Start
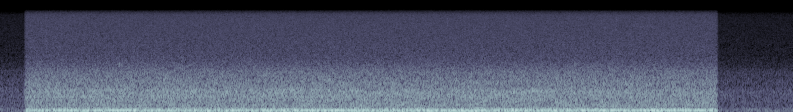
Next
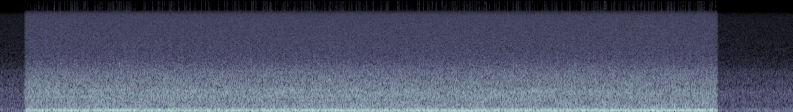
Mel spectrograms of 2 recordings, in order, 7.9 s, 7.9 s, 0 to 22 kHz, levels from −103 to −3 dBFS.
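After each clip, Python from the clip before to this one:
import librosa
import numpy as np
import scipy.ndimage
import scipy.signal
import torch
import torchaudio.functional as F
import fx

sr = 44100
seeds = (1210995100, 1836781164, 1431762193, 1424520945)

y = np.minimum(x, 2.0 * 10.0 ** (-24.0 / 20.0) - x)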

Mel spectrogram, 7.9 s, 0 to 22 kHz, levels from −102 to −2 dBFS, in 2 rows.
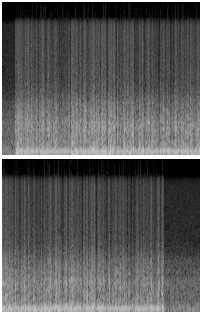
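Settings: y = fx.over_compress(x, sr, threshold_db=-31.0, ratio=-0.5)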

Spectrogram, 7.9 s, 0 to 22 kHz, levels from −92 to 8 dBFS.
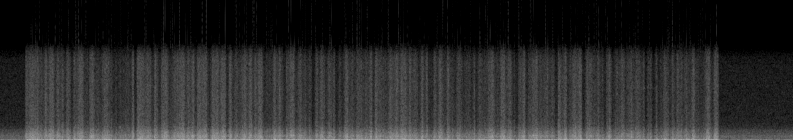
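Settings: y = fx.peak_eq(x, sr, hz=120.0, db=10.0, octaves=0.34)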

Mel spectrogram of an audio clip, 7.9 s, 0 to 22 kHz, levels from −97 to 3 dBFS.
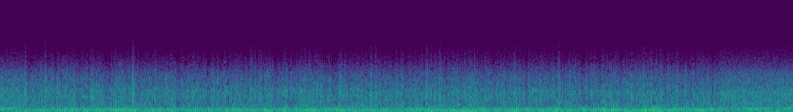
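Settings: y = scipy.signal.sosfilt(scipy.signal.butter(2, 1100.0, 'lowpass', fs=sr, output='sos'), x)
y = fx.over_compress(y, sr, threshold_db=-39.0, ratio=-1.0)
y = y * librosa.db_to_amplitude(1.5)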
